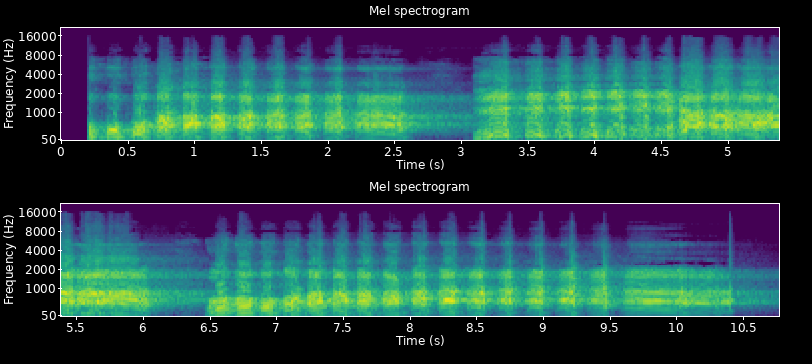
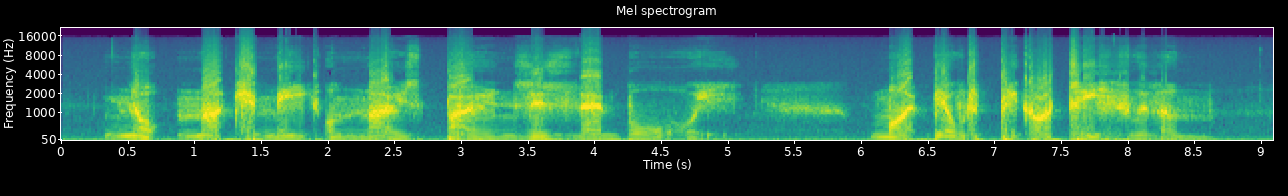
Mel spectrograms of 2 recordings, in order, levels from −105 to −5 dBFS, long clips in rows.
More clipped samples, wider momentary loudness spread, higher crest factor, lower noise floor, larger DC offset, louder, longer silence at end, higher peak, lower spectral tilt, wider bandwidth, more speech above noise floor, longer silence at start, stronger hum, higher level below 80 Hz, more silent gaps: second, under 0.1% vs 2%; second, 9 LU vs 18 LU; first, 18 dB vs 10 dB; first, -40 dBFS vs -33 dBFS; neither; second, -20 LUFS vs -8 LUFS; second, 0.3 s vs 0.45 s; about the same, -2 dBFS vs 0 dBFS; first, -6 dB/octave vs -3 dB/octave; second, 10 kHz vs over 20 kHz; about the same, 22 dB vs 24 dB; about the same, 0.2 s vs 0.25 s; neither; second, -54 dBFS vs -26 dBFS; neither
